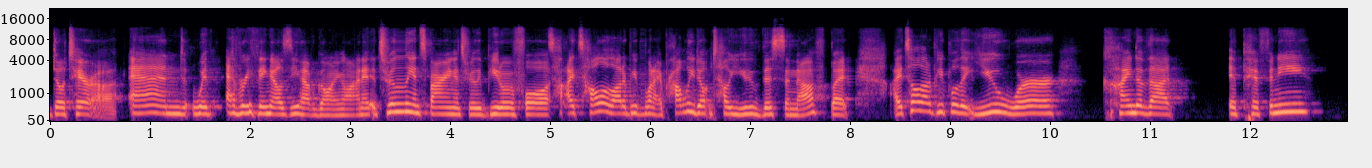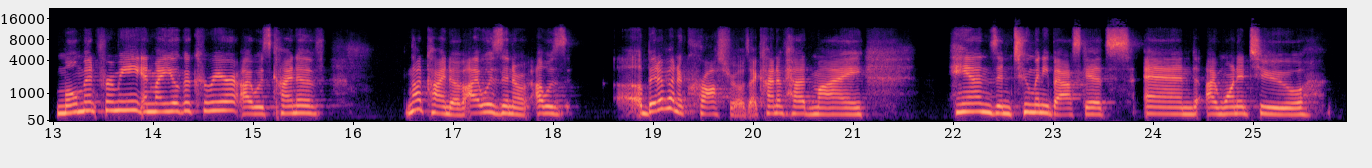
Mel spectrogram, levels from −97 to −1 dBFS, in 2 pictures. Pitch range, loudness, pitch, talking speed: 200-245 Hz, -24 LUFS, 220 Hz, 190 wpm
